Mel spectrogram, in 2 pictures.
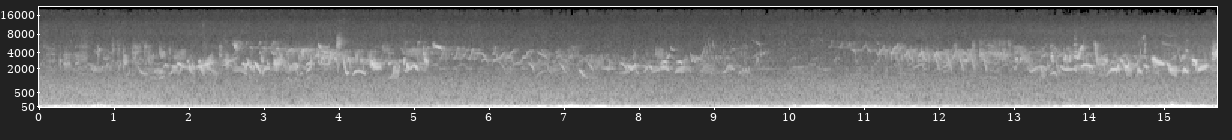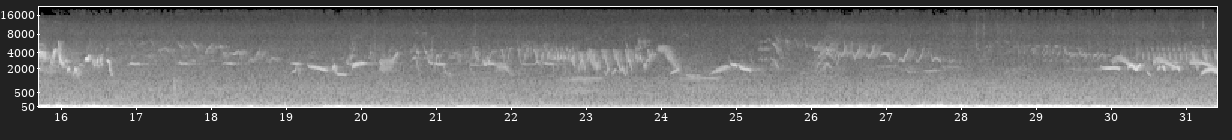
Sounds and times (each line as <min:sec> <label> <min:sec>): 0:10.5 many birds 0:31.4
